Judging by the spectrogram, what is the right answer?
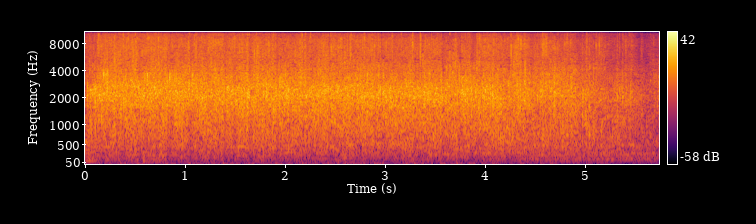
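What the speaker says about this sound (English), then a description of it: "Can you give Adam a round of applause?" A concert audience at a keyboard festival claps steadily in sustained, dense applause for a performer, loud and even for several seconds before starting to taper off at the end.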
